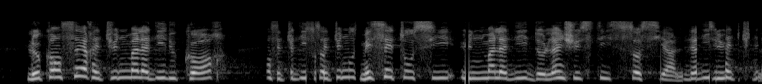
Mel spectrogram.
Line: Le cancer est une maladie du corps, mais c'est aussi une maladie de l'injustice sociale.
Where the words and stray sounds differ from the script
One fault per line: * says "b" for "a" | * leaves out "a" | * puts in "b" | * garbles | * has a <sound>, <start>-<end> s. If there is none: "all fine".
* garbles
* has a dropout, 4.7-4.7 s
* garbles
